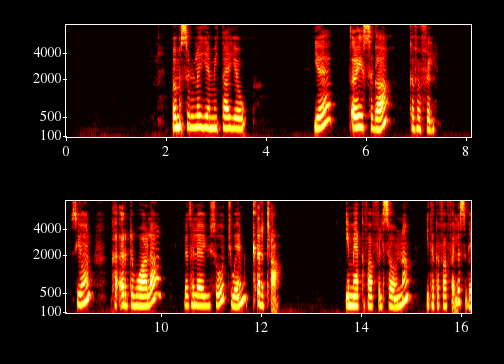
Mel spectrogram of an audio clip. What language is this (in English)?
Amharic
